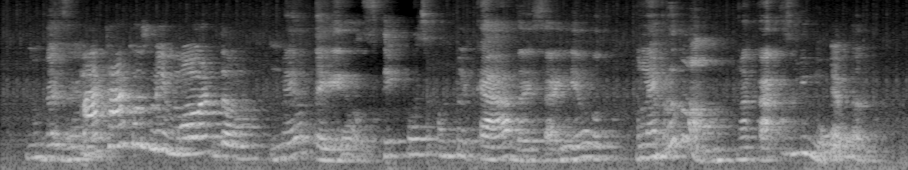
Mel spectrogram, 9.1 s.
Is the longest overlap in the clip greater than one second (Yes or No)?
No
